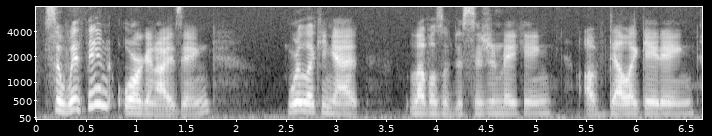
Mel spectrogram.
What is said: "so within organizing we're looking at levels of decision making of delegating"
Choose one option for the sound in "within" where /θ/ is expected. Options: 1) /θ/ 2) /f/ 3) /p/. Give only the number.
1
